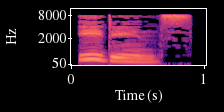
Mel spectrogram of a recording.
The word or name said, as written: eadignes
